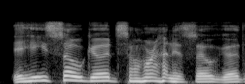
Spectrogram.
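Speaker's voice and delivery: high, delighted praise with a laugh; excited gushing. Real, not acted. Fan gushing to viewers about the actor, excited and high. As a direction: gush over how good he is.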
